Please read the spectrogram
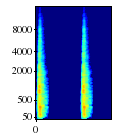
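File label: Turtle Walk; Gamigo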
